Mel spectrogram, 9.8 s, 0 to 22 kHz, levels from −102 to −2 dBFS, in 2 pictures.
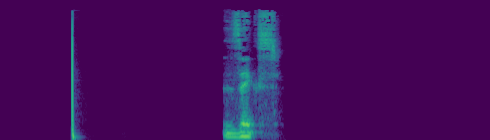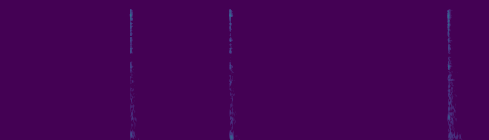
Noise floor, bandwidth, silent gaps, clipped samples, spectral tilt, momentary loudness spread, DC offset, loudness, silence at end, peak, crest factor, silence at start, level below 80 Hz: under -90 dBFS; 16 kHz; 0.93-2.22 s; under 0.1%; -3.5 dB/octave; 12 LU; under 0.1%; -34 LUFS; 7.05 s; -4 dBFS; 38 dB; 0.7 s; -70 dBFS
